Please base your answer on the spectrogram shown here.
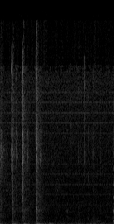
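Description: A few soft keystrokes on a computer keyboard while code is deleted, four quick taps in the first second, then near silence and one last tap at the end.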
